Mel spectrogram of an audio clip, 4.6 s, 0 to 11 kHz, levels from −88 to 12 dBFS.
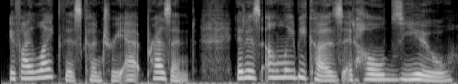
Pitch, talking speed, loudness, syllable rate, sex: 210 Hz, 185 wpm, -16 LUFS, 4.8 syllables/s, female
